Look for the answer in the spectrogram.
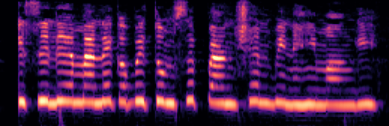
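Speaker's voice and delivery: ordinary delivery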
